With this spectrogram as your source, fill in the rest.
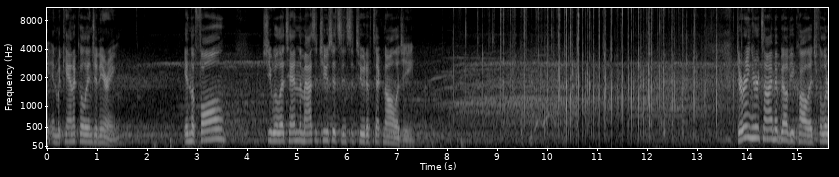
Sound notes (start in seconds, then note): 8.0 applause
